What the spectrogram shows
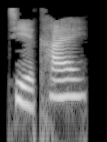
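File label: "解开", Mandarin Chinese; hsk; chinese-flashcards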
